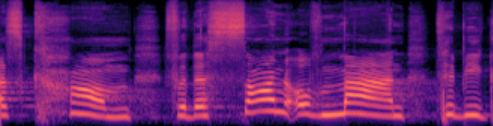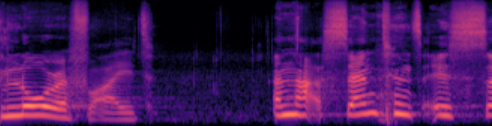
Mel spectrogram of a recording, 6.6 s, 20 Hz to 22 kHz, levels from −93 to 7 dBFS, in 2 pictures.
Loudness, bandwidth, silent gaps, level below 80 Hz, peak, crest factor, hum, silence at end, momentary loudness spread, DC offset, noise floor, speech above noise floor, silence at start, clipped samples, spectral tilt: -24 LUFS; over 20 kHz; none; -88 dBFS; -8 dBFS; 18 dB; none; 0 s; 15 LU; under 0.1%; -65 dBFS; 40 dB; 0 s; under 0.1%; -1.5 dB/octave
